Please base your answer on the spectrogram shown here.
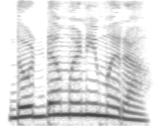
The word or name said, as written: ದೊಡ್ಡಮಣಿಮರ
